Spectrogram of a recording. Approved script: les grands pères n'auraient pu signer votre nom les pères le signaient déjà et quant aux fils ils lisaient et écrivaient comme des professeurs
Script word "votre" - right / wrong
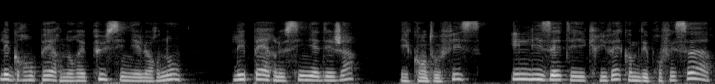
wrong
